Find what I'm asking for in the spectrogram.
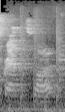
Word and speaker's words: Francois: It's Francois.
